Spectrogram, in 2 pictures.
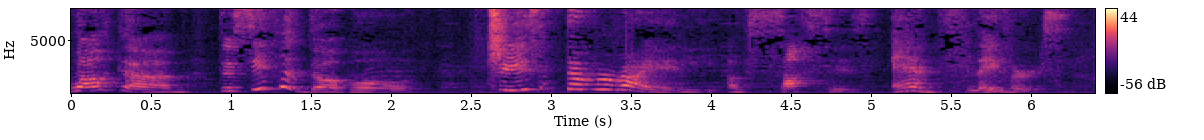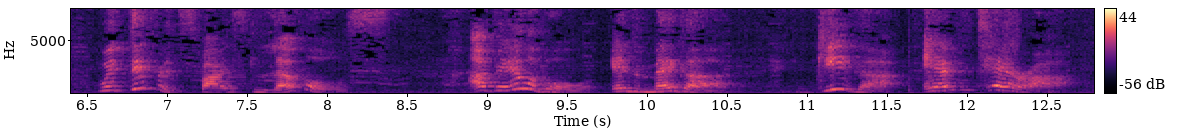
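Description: Over faint background music and audible room echo, a woman talks at a very slow pace. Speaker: voice actor. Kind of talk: radio or TV commercial read. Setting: home studio. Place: home room.

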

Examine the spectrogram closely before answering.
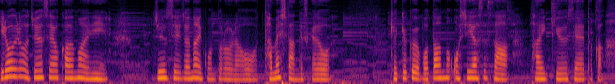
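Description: Music plays in the background as a woman speaks at a medium pitch. Her intonation is fairly even and her pace moderate. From Japan. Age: 20s. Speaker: game streamer. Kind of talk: casual talk to camera, product review.

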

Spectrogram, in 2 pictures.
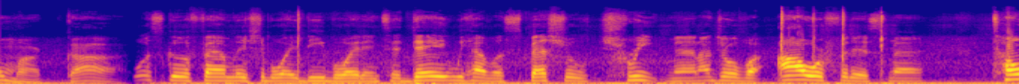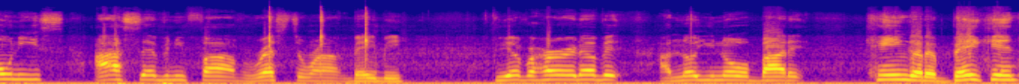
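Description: Light background noise sits under a dry sound with no echo as a man talks at a moderate pace. His pitch is high, with ordinary pitch variation and big swings in loudness. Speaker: vlogger. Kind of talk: casual vlog chat. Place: car. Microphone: phone near.

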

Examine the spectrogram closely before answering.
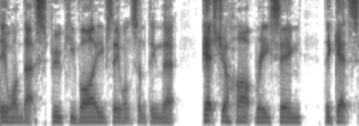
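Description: With an English accent, a man speaks in a fairly low voice at a moderate pace against a quiet background. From England. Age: 30s. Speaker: podcast host. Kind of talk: casual chat. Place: home room. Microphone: studio mic.

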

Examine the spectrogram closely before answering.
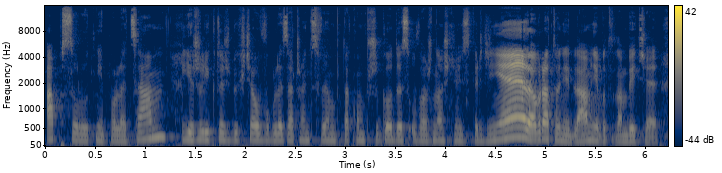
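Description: A woman speaks in a fairly low pitch. Her tone is animated. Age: 30s. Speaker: speech therapist. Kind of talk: casual chat. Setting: attic flat. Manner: fast.

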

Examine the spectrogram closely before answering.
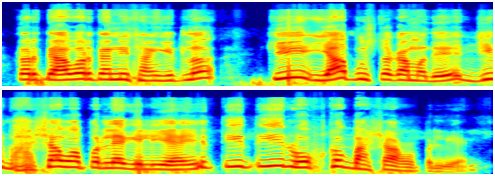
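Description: The recording is dry and close with no echo, capturing a man whose pitch is extremely high, with ordinary pitch variation. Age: 40s. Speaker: news channel editor and farmer. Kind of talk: live editorial commentary. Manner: halting, many pauses.

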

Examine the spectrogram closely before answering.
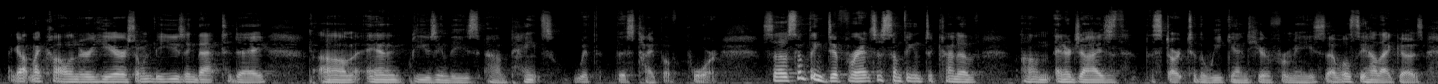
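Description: A man talks at a moderate pace with ordinary pitch variation. His voice is somewhat breathy. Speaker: fluid art hobbyist vlogger. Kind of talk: casual vlog chat. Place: home room. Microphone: phone near.

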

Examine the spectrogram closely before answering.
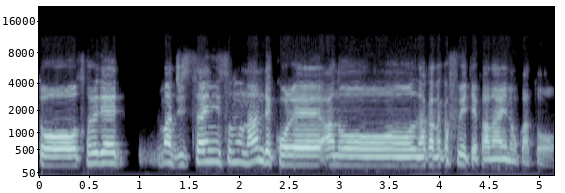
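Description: Pitched high, a man's voice has a dark, mellow tone. He speaks at a moderate pace with ordinary pitch variation. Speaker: journalist. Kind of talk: video discussion. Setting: video call from home. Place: home room. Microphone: webcam.

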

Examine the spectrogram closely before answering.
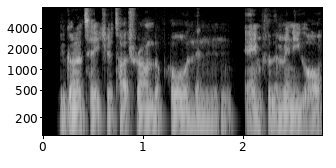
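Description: At a very fast pace, a speaker with an American accent and a bright, sharp tone talks over a quiet background. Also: man. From Texas, USA. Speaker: professional footballer. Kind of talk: interview answer. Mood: relaxed, friendly. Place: home room. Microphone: webcam.

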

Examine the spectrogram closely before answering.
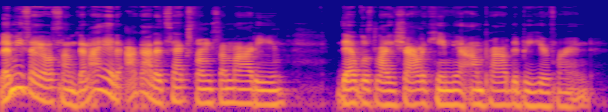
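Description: This woman's voice is very deep. Her pitch sits very low. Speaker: social media creator. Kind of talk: casual vlog chat, motivational. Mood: earnest, heartfelt, emphatic. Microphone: phone near.

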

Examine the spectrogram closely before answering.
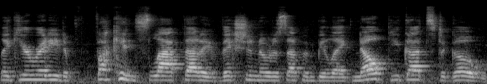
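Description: Fairly even intonation at a moderate pace over light background noise. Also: woman. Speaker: tarot reader. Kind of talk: tarot reading commentary. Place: home room. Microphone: camera far.

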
